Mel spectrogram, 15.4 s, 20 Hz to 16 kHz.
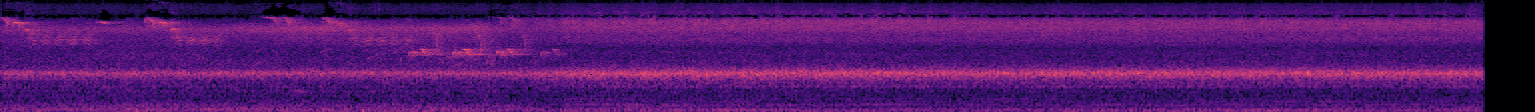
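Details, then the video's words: Brood X periodical cicadas, the 17-year cicada, emerging in 2021 at Chantilly, Fairfax, Virginia, in suburban Washington, D.C.: a steady, unbroken droning chorus holds one pitch throughout, while a few high bird chirps break in over the first seconds. "Brood X sound 2021"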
